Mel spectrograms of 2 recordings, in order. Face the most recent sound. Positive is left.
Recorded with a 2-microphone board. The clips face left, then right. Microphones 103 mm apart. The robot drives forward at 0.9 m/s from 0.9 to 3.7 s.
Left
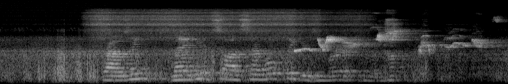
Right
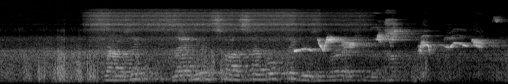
turn(degrees=20)  # may be behind; listen again after turning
